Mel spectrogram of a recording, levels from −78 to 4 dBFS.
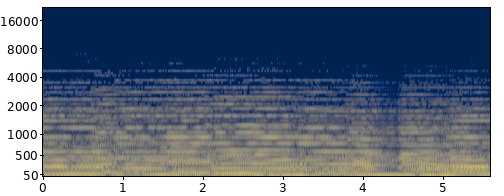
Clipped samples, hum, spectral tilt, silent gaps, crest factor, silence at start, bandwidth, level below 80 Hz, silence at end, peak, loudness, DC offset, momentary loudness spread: under 0.1%; none; -7 dB/octave; none; 12 dB; 0 s; 5 kHz; -22 dBFS; 0 s; -6 dBFS; -20 LUFS; under 0.1%; 3 LU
